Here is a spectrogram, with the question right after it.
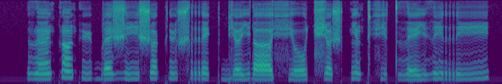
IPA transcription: ðɛ̃kɐ̃ky bɛʒiʃœk ɾyʃrekbʲœj ɾɐ fʲot͡ɕœʃ pʲɐ̃kfʲøtðejði ri

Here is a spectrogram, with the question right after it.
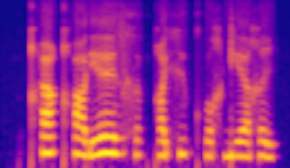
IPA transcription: qʰɛqʰɔ ɾʲɛːzxɐɡqɐ xʲukʷʰɐχɡʲɛːχi

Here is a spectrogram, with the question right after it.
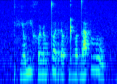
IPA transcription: fʲʌwmʲoxu ɳut̪orofɖʱo d̪af vu

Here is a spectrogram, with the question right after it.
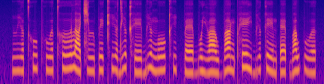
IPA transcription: ʋi˩˧ə̯ t̪ʰu˧pʰu˩˧ə̯ t̪ʰɤː˧˥la˩t͡ɕɯː˩pe˧˩ kʰi˧˩ə̯di˥˨ə̯kʰeː˩bi˥˨ə̯ ŋoː˧˥kʰi˧˩k̚pɛː˩ bo˧˩jʋaː˧˩wbaː˥˨ŋ pʰeː˥˨jbi˧˥ə̯keː˧˩mʔɛː˧˩p̚ ba˧˥wpu˩ə̯

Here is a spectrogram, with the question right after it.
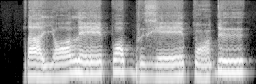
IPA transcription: ɾa˨jɔ˨˦ leː˧pɔ˦ bɨ˨ɣeː˨˦pɔ̃˨˦ ɗɨ˦

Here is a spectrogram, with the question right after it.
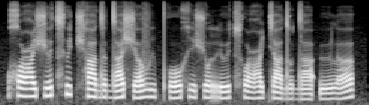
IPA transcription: χoʕiʃɨt͡sʰɨ t͡ʃʰadɐ da ʃɐvi pʰoxi ʃorʉt͡sʰo ʕɨcado da ʔʉlɐ

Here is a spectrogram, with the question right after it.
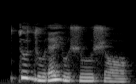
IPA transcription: tu˦duː˨ ɾɛ˦ju˨ ʃuː˨ ʃɔ˨

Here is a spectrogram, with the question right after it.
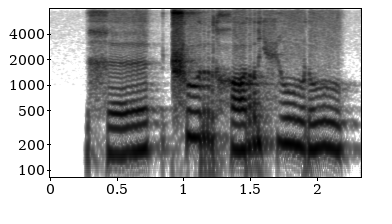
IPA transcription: xɘ˨˦ | ʈ͡ʂʰu˦rxɔ˨˦rçuː˦˨ɾu˦˨

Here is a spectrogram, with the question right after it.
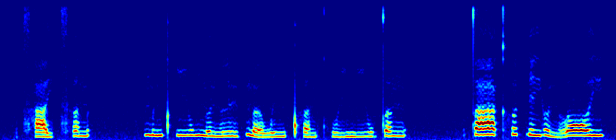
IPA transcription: t͡sʰaː˨˩jt͡sʰɐ˧n | mɪ˧ŋpʰiː˨˧wn̪ɵ˨n lyː˨˥p̚ŋœː˨˩wɪ˨˧ŋ pʰɐ˨˧nkʷʰiː˨ŋiː˧w t̪ɐ˥ŋ | t̪aː˧kʰɵ˧t̚e˨˧jɵ˨˩n lɔː˥j

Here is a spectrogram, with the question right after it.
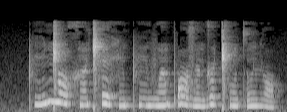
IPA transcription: pʰiŋ͡ǁɔ xə̃ǁʰehĩpʰĩ və̃pʼɔzə̃ ɡəǁʰũtʼũʎɔ

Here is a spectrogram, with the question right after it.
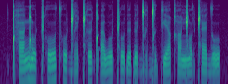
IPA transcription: ǃʰaŋ͡ǃo ǁʰotʰoɡ͡ǁæ ǁʰəǃʼa woǁoɗə ɗəɡ͡ǀəɡ͡ǀə kʲæqʰaŋ͡ǁɔdǁæ do

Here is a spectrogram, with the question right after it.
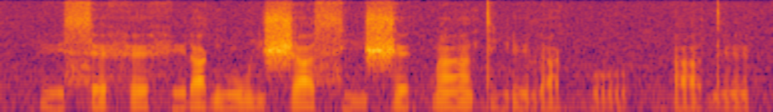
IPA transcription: e˧sɛ˦ hɛ˧he˧ ɾa˦ɡũ˧wi˦ ʃa˦˨ si˨˦ʃɛ˦ɡ͡bã˦ti˧ ɾe˧la˦k͡po˦ | a˧dɛ̃˧

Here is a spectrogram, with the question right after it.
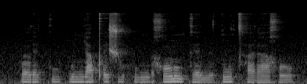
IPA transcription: pœɾɛ ku puɲapʼɛ ʃuhuŋɘ χõɾũ kɛnɘ tũtʰa ɾaχõ

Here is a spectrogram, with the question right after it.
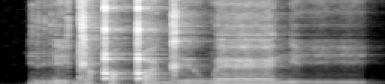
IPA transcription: ridiqʼɪ qʼɪɡɪː wɛːniː

